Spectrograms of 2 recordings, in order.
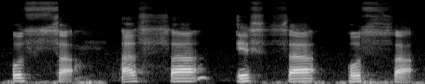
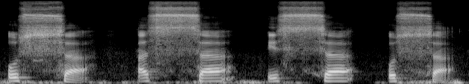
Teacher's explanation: سین سیٹی کے ساتھ پڑھنا ہے حروف صفیریہ میں سے۔ حمزہ سین زبر اس، سین زبر سا، اس سا۔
